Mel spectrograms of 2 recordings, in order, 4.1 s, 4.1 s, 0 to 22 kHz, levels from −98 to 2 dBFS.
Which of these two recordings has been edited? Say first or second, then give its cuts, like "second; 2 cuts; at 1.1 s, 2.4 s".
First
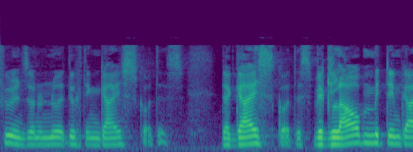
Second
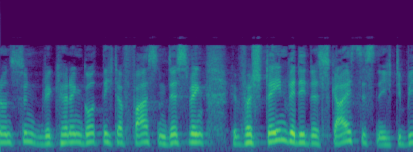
second; 1 cut; at 3.1 s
